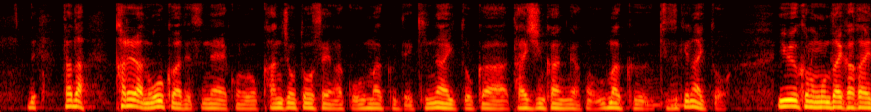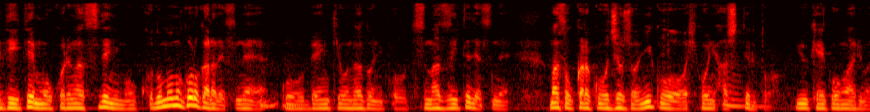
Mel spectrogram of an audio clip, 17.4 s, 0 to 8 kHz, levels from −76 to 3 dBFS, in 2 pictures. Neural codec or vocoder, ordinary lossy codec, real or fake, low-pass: none; AAC, 48 kbps; real; 7.2 kHz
